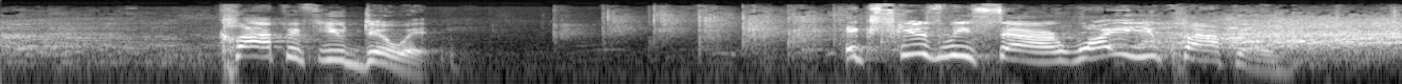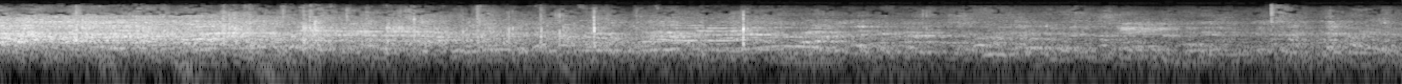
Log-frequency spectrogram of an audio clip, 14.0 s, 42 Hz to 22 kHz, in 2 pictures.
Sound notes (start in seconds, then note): 10.0 scattered applause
